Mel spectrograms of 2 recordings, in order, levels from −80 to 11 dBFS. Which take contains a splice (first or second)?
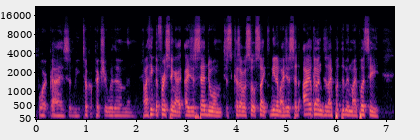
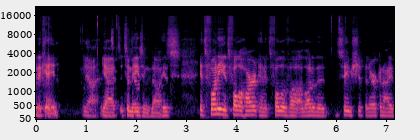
first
